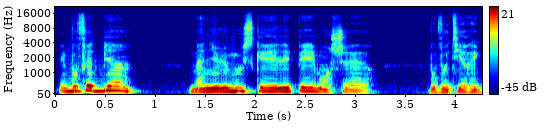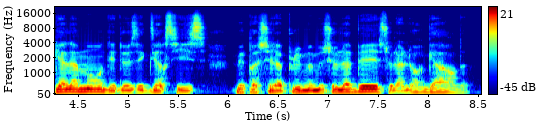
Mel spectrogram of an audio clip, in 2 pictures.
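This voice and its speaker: A man's voice: medium pitch, moderate pace, warm tone, natural voice. A man reading the lines of a grave, proud noble musketeer who speaks in a stern, reproving way.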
